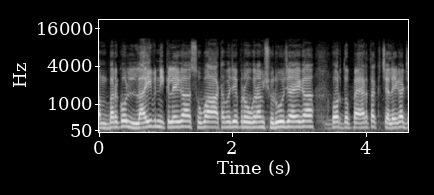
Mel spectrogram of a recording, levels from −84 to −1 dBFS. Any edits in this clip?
no; 0 cuts

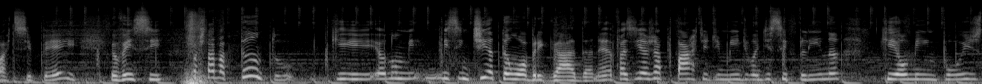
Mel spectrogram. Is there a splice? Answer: yes; 1 cut; at 2.0 s

